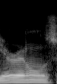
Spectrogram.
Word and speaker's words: urinal: Are there plenty of lady urinals around? What do you say, urinal in the UK? Urinal, yes. Correct. If you just change the emphasis to the second syllable, you're doing fine. That sounds very English then.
